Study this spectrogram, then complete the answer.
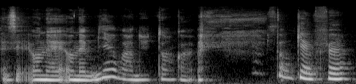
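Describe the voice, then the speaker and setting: A woman voice-over announcer chatting playfully in an interview, often dropping into breathy whispered asides. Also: a little high, animated, measured pace, dark tone. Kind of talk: relaxed interview chat.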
